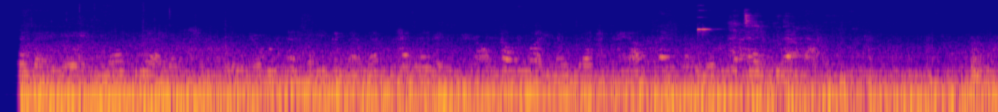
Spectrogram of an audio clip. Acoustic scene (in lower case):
bus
